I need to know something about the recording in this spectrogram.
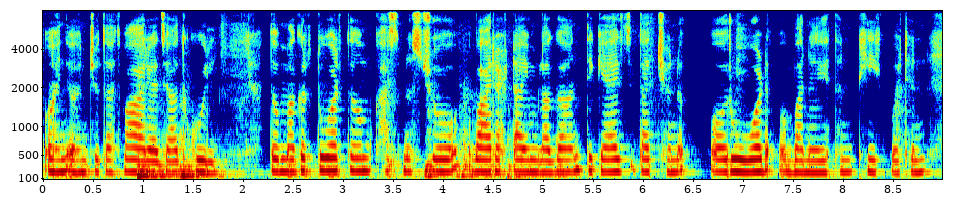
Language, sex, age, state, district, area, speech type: Kashmiri, female, 18-30, Jammu and Kashmir, Kupwara, rural, spontaneous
